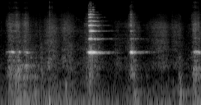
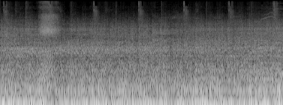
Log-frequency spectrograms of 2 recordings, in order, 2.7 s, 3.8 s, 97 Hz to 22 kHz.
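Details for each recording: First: Honda VFR 800Fi 5th-gen V4 motorcycle, crashed bike being readied for a trip: short high-pitched squeaks, four chirps in three seconds, from old, stuck, rusty, dry front axle bolts. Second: Crashed, recently revived Honda VFR 800Fi 5th-gen V4 motorcycle on first test run: deep, steady burble holding an even idle with no misses or knocks, music over it; normal healthy idle.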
